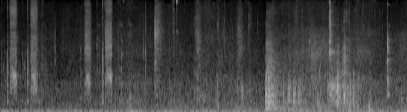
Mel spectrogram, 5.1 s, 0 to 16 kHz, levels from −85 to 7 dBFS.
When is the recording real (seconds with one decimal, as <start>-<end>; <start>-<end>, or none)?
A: 0.0-5.1

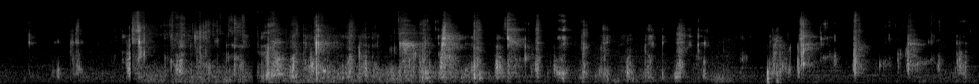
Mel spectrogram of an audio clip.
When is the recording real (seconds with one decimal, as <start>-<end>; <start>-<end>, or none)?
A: none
